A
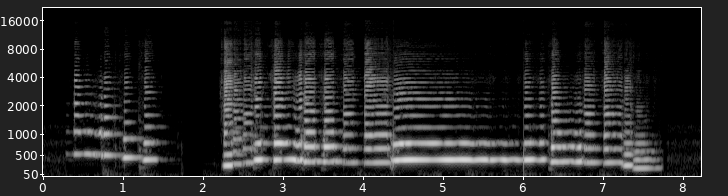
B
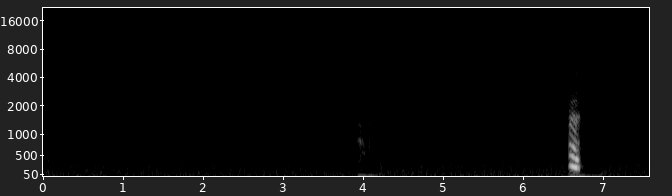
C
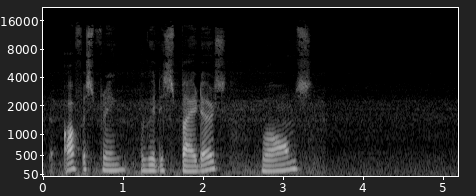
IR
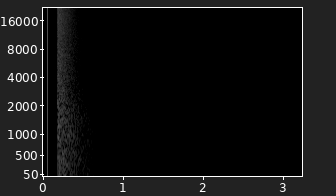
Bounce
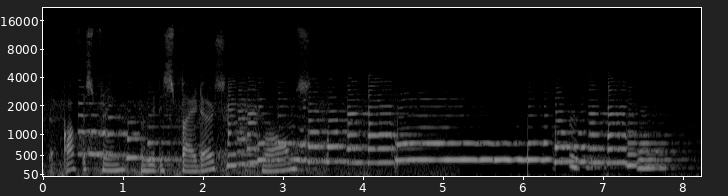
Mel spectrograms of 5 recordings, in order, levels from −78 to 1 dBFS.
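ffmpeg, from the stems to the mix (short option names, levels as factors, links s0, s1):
-filter_complex "[0:a]lowpass=1100,equalizer=f=290:w=0.37:g=-10,acompressor=threshold=0.0178:ratio=3,adelay=50,volume=0.891,asplit=2[s0][s1];[s1]volume=0.376[s2];[1:a]volume=0.158,asplit=2[s3][s4];[s4]volume=0.422[s5];[2:a]volume=0.501,asplit=2[s6][s7];[s7]volume=0.158[s8];[3:a]atrim=start_sample=2205[s9];[s2][s5][s8]amix=inputs=3:normalize=0[s10];[s10][s9]afir=irnorm=-1:irlink=0[s11];[s0][s3][s6][s11]amix=inputs=4:normalize=0,acompressor=threshold=0.0141:ratio=6"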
